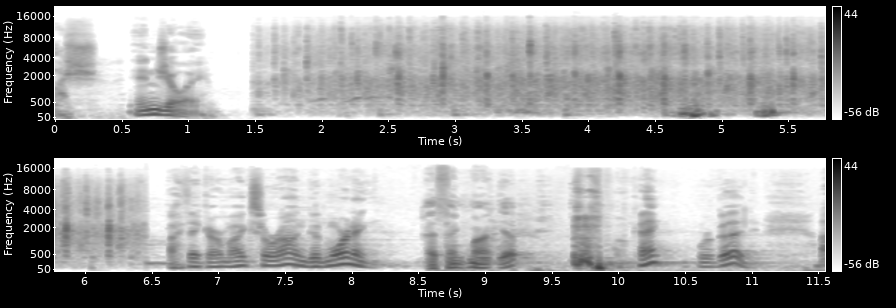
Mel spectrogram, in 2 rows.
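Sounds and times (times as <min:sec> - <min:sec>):
speech: 0:00.1 - 0:01.2, 0:06.6 - 0:11.5
audience applause: 0:01.5 - 0:06.5.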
